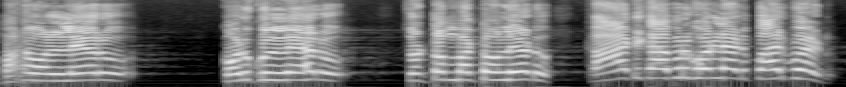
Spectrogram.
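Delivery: sermon at full force; fervent preaching. Acted. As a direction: preach it out to the congregation.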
